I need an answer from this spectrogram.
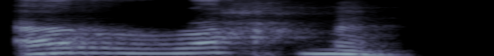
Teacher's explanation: pengucapan huruf nya itu disertai dengan bergetar ujung lidah Nah gini ya kita tutup baca huruf r tekan begini Erna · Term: taqrir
